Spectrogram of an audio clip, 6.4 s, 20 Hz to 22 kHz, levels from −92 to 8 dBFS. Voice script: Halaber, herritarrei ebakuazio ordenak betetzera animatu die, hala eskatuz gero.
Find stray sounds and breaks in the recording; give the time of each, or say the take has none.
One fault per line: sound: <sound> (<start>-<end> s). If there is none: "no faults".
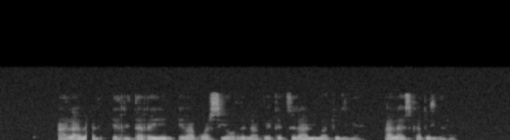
sound: dropout (1.1-1.2 s)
